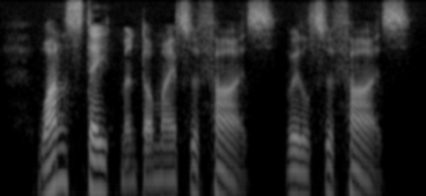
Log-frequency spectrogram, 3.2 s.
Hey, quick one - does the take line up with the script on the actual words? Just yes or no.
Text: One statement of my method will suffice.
no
